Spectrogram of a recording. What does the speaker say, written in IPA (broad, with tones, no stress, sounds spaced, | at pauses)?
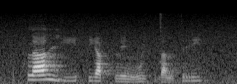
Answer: pʰ l aː˥˩ n j iː˦˥ h i˧ a̯ pʰ l e˩˦ n w ɯ˨˩ k̚ d a˩˦ n t r i˥˩ t̚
